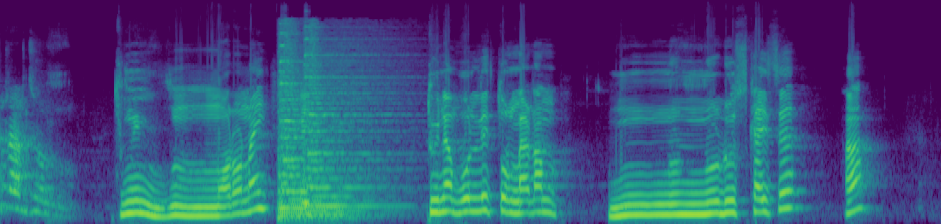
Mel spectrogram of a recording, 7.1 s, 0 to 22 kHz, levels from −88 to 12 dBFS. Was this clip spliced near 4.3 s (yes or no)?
no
